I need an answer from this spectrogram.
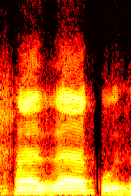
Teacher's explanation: Za huruf zal di hujung lidah. Zal hujung lidah tidak ditebalkan, tidak dikeraskan, dilembutkan hujung lidah.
